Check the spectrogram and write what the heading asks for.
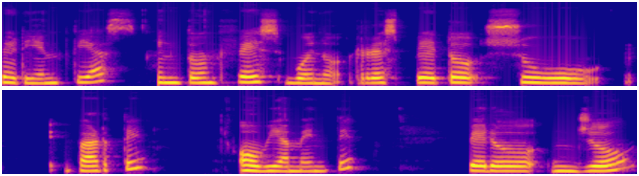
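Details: Adult woman living with stuttering (disfemia), speaking live in a radio interview; stuttering.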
